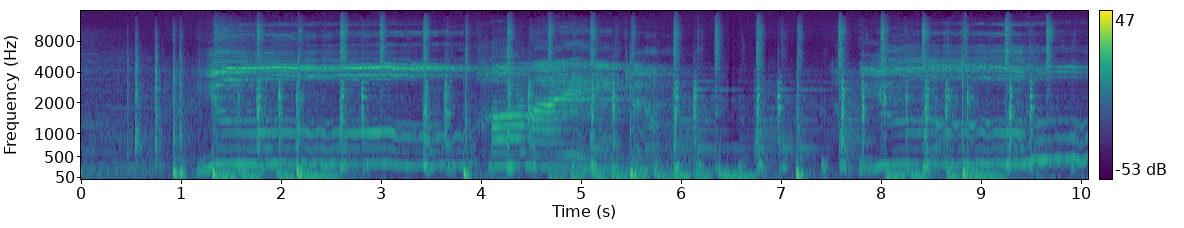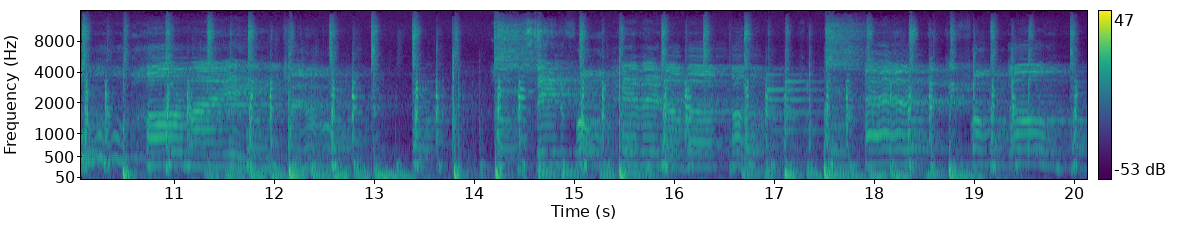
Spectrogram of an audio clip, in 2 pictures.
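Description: A 1973 song by a Jamaican reggae singer plays loudly and continuously, with sustained melodic lines over a steady percussive beat and rich bass; no one talks over it.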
